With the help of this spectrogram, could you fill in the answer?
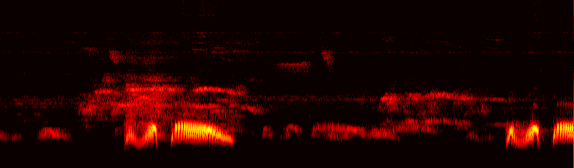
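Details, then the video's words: Spotted dove cooing in the thổ style, urging and calling. A loud phrase has a rising-and-falling double note, then a long sustained coo. Quiet warbled cooing follows, and a second loud phrase begins near the end. "cu gáy giọng thổ Thúc và gáy gọi hay"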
